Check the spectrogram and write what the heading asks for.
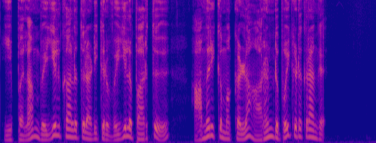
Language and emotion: Tamil, fearful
